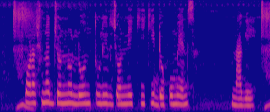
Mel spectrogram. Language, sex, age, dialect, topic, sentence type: Bengali, female, 18-24, Rajbangshi, banking, question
